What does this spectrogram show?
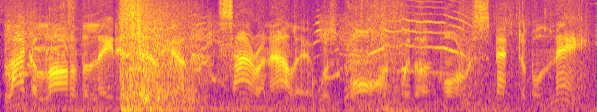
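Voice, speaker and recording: A man's voice: expressive, unhurried, natural voice. An actor playing a worldly man of a seedy game city, telling stories in a wry, folksy, savoring way. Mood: wry, amused. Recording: loud mechanical and rumbling background noise.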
